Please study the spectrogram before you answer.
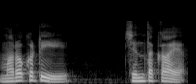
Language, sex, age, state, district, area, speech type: Telugu, male, 30-45, Andhra Pradesh, Anantapur, urban, spontaneous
